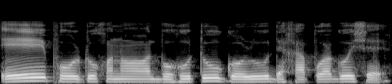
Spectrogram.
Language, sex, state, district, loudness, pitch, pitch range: Assamese, male, Assam, Sonitpur, -14 LUFS, 130 Hz, 125-135 Hz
